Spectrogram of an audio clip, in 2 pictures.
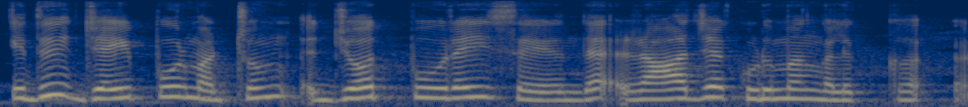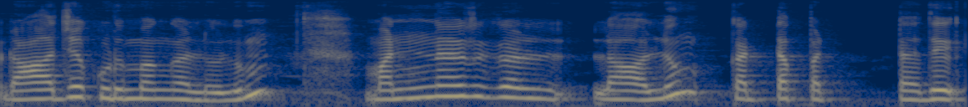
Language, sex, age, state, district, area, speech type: Tamil, female, 18-30, Tamil Nadu, Krishnagiri, rural, read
